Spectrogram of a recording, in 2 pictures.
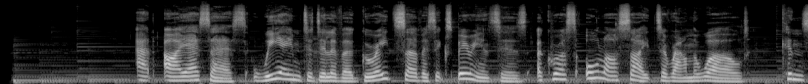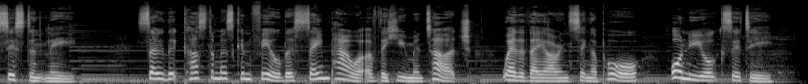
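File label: British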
